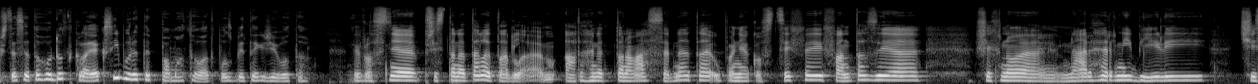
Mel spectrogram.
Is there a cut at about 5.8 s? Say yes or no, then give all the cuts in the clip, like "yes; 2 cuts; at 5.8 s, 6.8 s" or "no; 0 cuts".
yes; 1 cut; at 5.8 s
